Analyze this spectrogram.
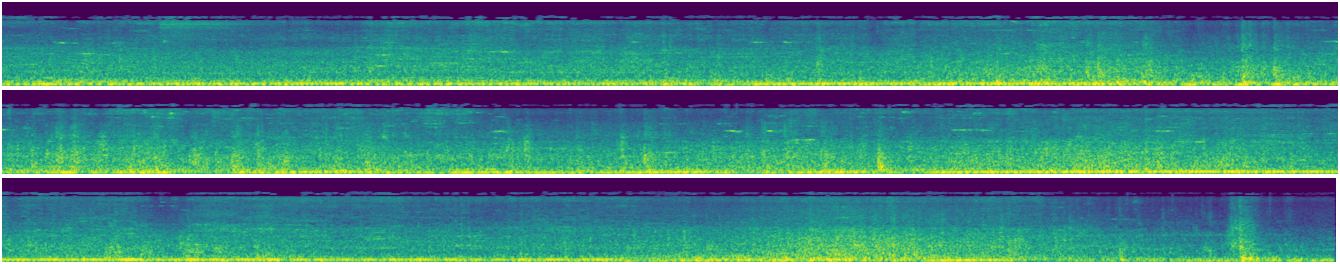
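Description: Bulldozer at work: its diesel engine drones steadily under a dense clatter of steel tracks and stone.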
